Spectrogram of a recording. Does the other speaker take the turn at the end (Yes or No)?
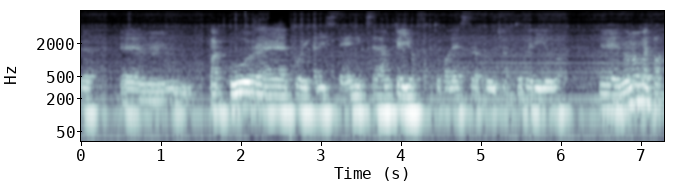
No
